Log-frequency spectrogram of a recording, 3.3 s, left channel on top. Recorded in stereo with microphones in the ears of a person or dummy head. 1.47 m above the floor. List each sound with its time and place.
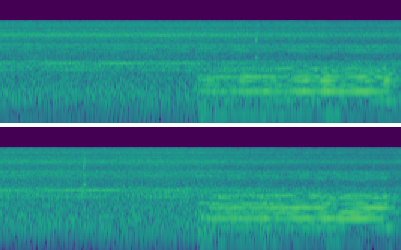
1.6 s singing: 35° right (ahead or behind), 0.6 m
